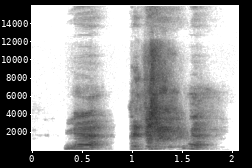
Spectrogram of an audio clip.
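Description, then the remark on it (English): A single loud sneeze: a voiced, drawn-in "ah" followed a moment later by a sharp, breathy burst that trails off. No talking accompanies it. “And you'll have to forgive me. I'm going to sneeze.”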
